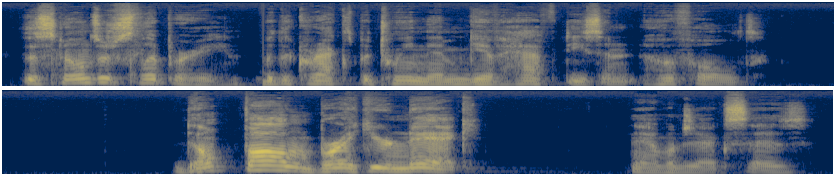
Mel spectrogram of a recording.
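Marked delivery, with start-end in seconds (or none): 5.0-6.5 snide warning. Acted. Sister calls up to climber.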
